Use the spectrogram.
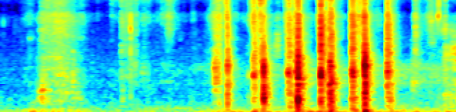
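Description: A Spirit Animal Oracle card deck is shuffled close by, with quiet handling rustles at first and then a quick run of sharp riffling slaps, loud and rhythmic, with no talk.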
